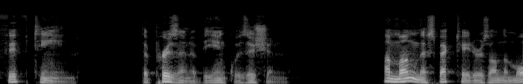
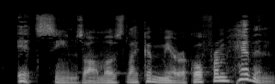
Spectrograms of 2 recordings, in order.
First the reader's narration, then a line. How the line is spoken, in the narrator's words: the priest exclaimed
